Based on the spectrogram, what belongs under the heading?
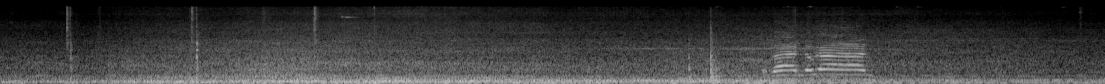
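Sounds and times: road traffic rumble: 0:00.0 - 0:11.0
machete chopping coconut: 0:01.8 - 0:02.3.

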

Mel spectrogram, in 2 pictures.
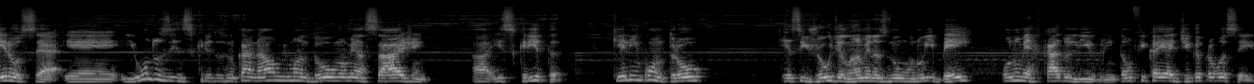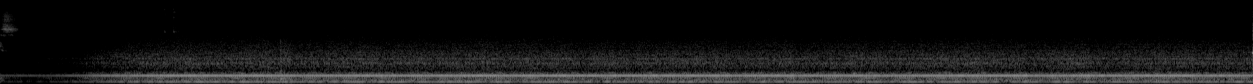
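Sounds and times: woodshop machinery humming: 0:00.0 - 0:11.2.

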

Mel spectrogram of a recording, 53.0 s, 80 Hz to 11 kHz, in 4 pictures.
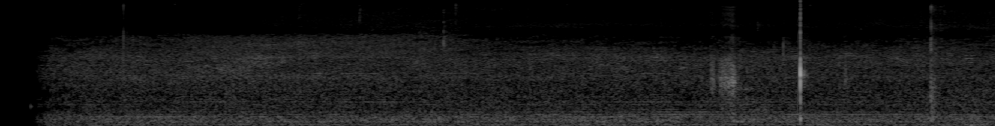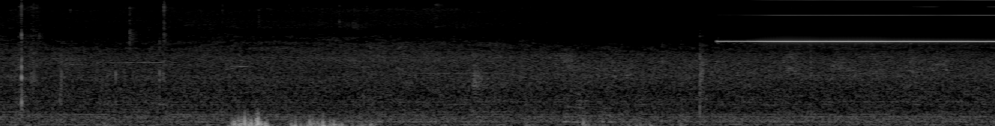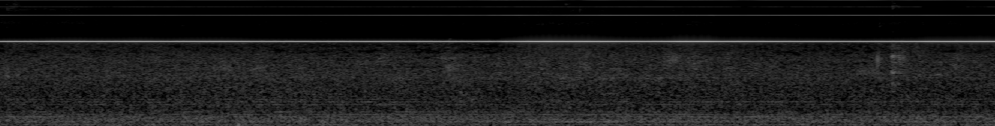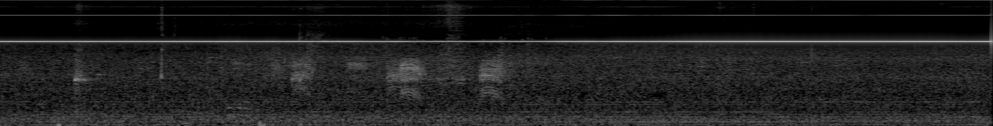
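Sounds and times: high-pitched alarm buzzer tone: 0:22.9 - 0:53.0.

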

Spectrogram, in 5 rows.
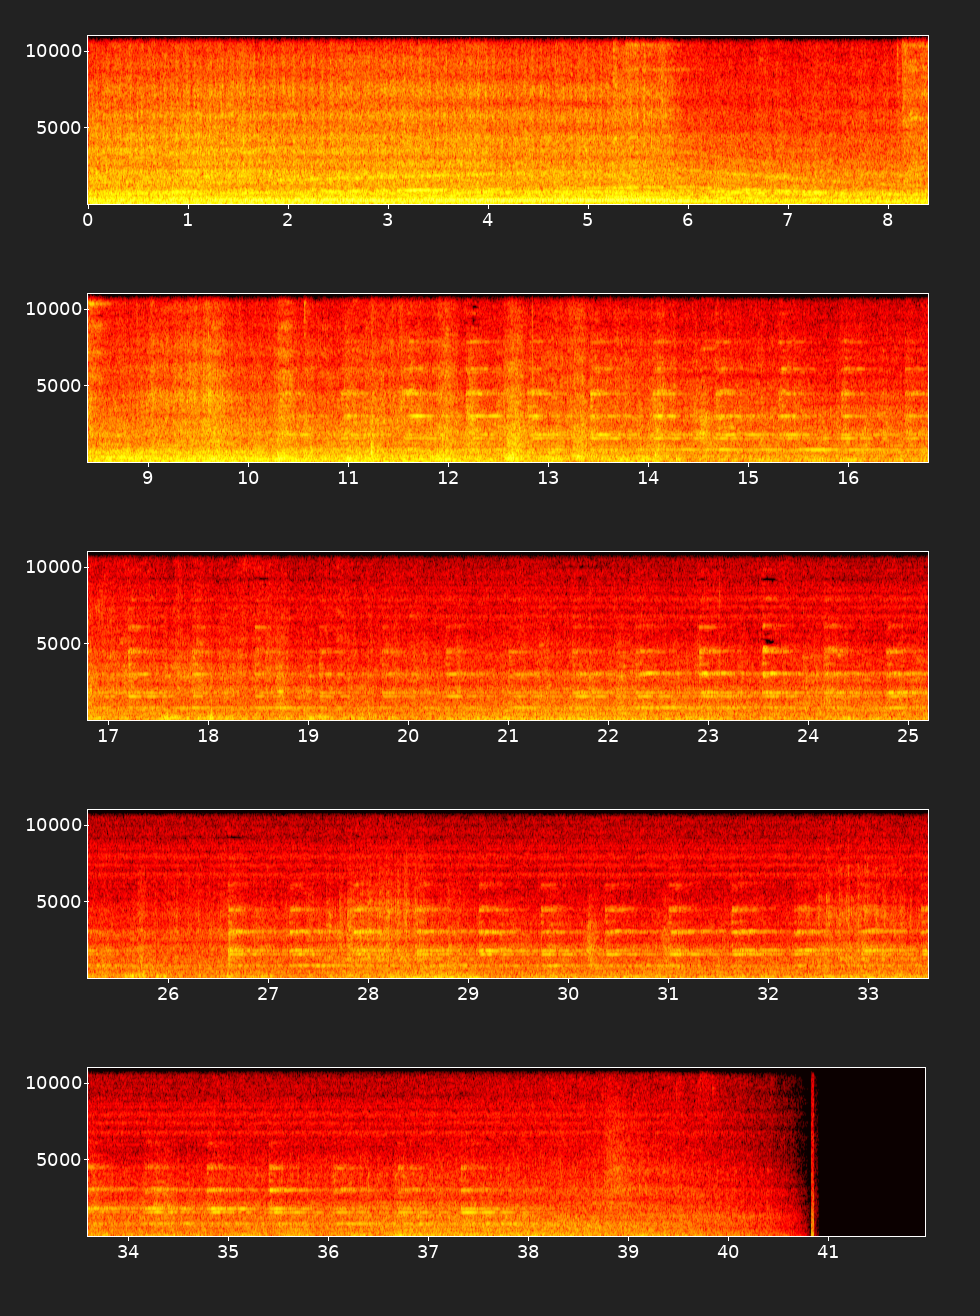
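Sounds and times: train wheels squealing: 0:00.0 - 0:06.8, 0:08.0 - 0:20.2, 0:21.6 - 0:34.9
freight train rumbling: 0:00.0 - 0:40.7.

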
